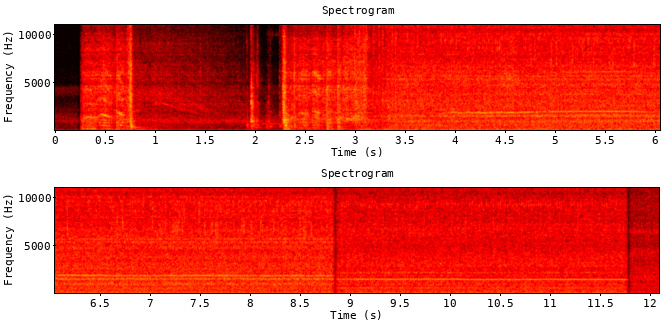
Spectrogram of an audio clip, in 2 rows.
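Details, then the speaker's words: 2008 Chevy Avalanche 5.3 at 200k miles, started right after new serpentine belts and tensioners were fitted: cranks, catches quickly and settles to a steady idle with no squeal or chirp. The belt danced briefly at first, then tracked straight. "alright guys no issues I was watching this idler pulley for a minute because I noticed that belt kind of dancing back and forth at first but it seems to have stopped out"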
